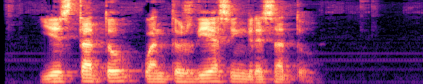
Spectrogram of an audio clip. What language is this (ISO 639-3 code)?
arg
